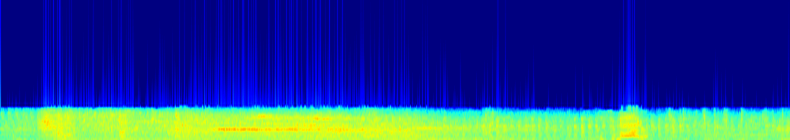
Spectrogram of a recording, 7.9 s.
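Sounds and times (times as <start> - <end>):
drilling rig running: 0.0 - 7.8.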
